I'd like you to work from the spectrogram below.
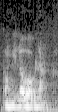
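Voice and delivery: ordinary delivery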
